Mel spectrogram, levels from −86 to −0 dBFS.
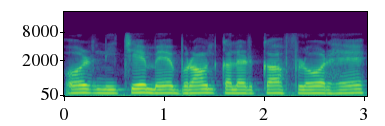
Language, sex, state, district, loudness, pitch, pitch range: Hindi, female, Arunachal Pradesh, Papum Pare, -15 LUFS, 165 Hz, 160-170 Hz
